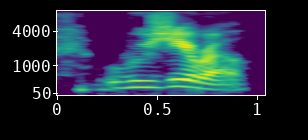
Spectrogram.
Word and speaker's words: Ruggiero: Ruggiero, You Ruggiero, got Ruggiero. But I want to spell it.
